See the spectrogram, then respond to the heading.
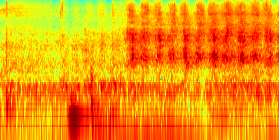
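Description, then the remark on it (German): Toothbrush scrubbing teeth with rapid, rhythmic back-and-forth strokes, a bristly hiss that starts softly then grows steady and louder, with no talking. “Ja, dann putzt mir gerade die Zähne.”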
